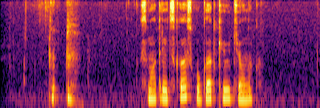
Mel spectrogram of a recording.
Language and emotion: Russian, neutral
